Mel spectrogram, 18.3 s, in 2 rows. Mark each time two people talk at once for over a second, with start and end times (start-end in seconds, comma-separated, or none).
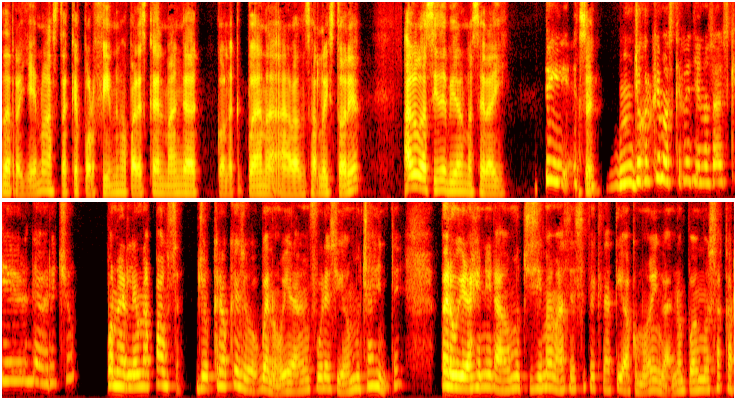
none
